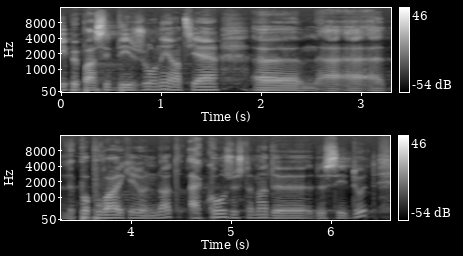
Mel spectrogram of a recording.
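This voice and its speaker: At a moderate pace, a man with a Quebec accent speaks at a medium pitch with fairly even intonation. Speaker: orchestra conductor. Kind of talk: interview. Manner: halting, many repetitions and fillers.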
